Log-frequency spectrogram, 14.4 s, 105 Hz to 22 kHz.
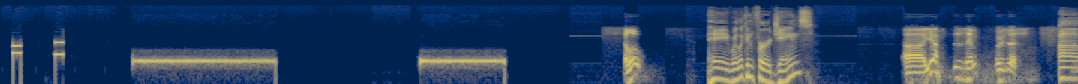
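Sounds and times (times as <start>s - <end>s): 
telephone ringing tone: 1.8s - 3.7s, 5.6s - 6.8s
speech: 9.6s - 10.9s, 12.0s - 14.3s.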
